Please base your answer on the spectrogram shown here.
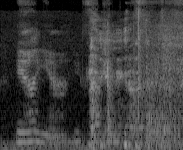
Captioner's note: laughs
